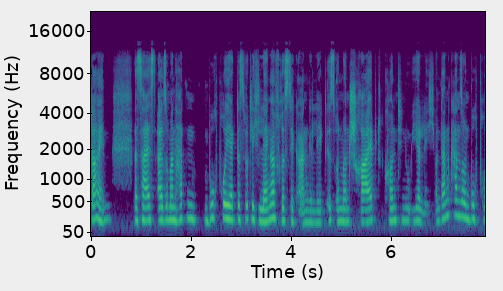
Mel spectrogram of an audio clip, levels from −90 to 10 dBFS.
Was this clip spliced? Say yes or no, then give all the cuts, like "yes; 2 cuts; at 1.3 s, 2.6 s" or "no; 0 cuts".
no; 0 cuts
